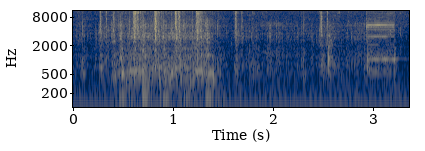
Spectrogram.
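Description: A sewing machine stitches a filter pocket onto a mast. Its rapid mechanical whirr runs loud and close for about a second, then gives way to quieter handling noise.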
